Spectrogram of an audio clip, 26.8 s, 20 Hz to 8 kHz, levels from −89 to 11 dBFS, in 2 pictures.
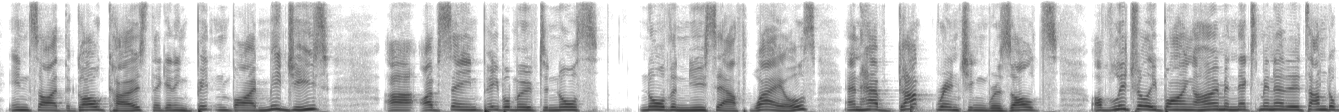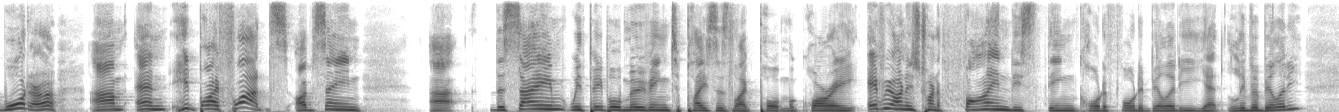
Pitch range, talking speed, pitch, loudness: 165-215 Hz, 145 wpm, 190 Hz, -19 LUFS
